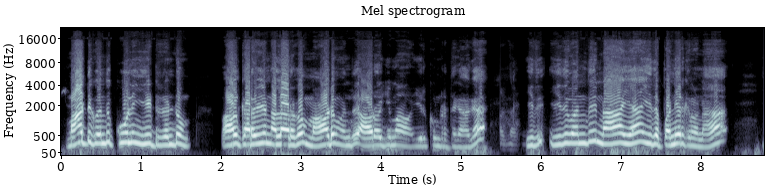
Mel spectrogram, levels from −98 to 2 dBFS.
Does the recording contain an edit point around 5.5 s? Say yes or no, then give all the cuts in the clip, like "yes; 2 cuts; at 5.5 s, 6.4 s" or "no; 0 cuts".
yes; 1 cut; at 5.5 s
